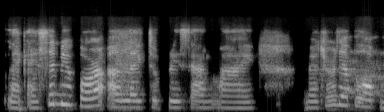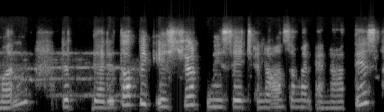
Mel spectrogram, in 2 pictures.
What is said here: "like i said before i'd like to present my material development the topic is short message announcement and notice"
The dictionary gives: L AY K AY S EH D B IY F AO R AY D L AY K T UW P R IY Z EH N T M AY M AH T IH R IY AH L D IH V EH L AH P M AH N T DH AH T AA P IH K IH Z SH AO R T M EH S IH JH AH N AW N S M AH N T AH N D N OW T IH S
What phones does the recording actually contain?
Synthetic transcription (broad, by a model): L AY K AY S EH D B IY F AO R AY D L AY K T UW P R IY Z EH N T M AY M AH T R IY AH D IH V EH L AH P M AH N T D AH T AA P IH K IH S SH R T M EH S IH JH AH N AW N S M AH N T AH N N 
